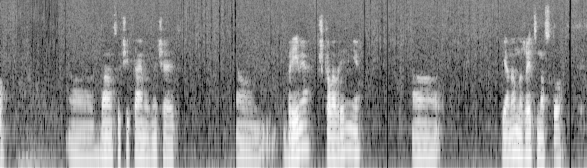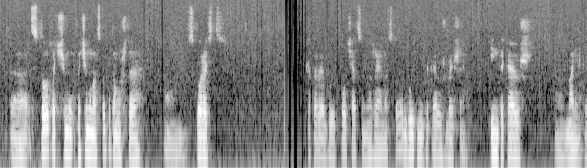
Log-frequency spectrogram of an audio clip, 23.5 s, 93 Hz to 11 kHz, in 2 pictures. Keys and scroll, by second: 0.3 /, 1.2 BackSpace, 1.6 *, 3.2 Left, 4.3 Right, 4.8 Left, 5.2 shift+Right.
